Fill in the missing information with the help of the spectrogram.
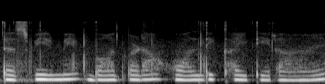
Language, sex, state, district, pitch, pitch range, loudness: Hindi, female, Chhattisgarh, Kabirdham, 215 Hz, 210-225 Hz, -16 LUFS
